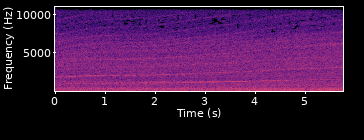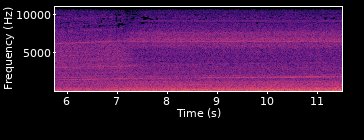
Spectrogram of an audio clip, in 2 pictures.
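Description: Airplane taking off from Queenstown, heard from inside the cabin as a steady, rising jet engine roar with whining tones sweeping upward, gradually growing louder.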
